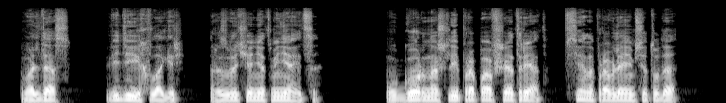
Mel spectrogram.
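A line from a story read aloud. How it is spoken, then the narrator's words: Shout. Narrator (Russian): крикнул он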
